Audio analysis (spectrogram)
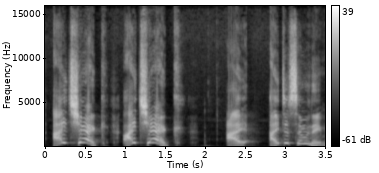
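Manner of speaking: very high I check, I check; squealed protest. Real, not acted. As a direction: shriek it up high in self-defence. Defending against misinformation jab.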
